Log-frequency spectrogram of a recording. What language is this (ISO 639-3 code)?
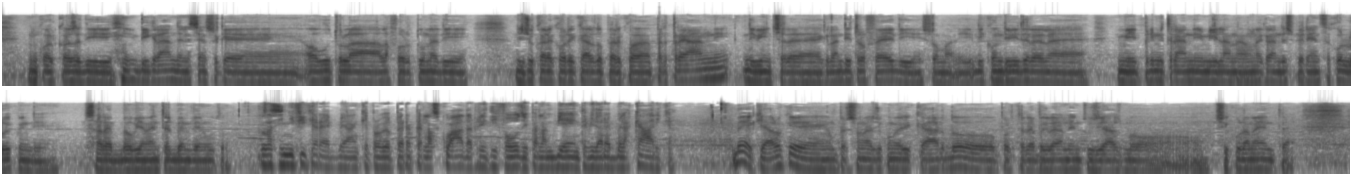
ita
